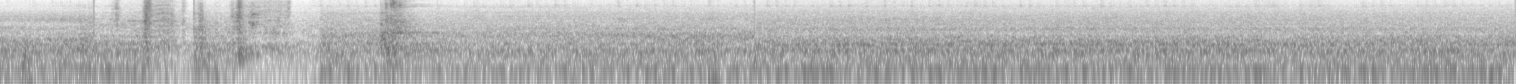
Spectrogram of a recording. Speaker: I hear the condenser fan running. I do not hear a compressor running.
